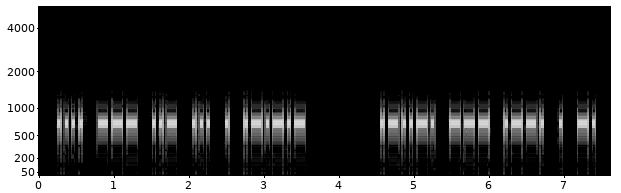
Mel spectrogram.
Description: Morse code, heard as a keyed tone, about 25 wpm, spaced as for 22 wpm, 700 Hz. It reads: HOUSE. "OPEN
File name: Pinocchio / Pinocchio ch7 18 25 ik1hge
